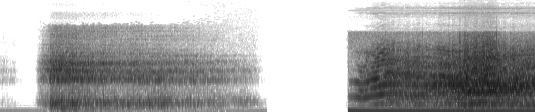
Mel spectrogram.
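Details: Polar bear voice: a harsh growl that tapers off over two seconds, a short silence, then a powerful roar starting with wobbling rising sweeps and growing steadily louder to the end.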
